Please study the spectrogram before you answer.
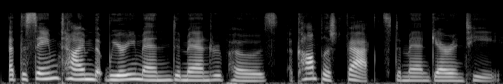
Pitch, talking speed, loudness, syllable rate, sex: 205 Hz, 155 wpm, -17 LUFS, 4.8 syllables/s, female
